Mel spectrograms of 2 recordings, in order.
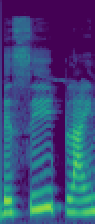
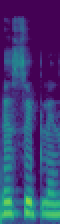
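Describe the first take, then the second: First: The last syllable rhymes with 'line'. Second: The last syllable has a short 'i' sound. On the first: The speaker calls it wrong. "डिसिप्लाइन नहीं पढ़ना" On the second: The speaker calls it right. "इसको पढ़ेंगे"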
